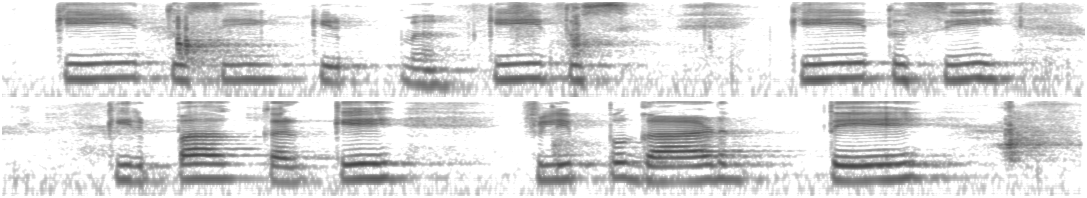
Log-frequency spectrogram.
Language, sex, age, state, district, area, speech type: Punjabi, female, 60+, Punjab, Fazilka, rural, read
